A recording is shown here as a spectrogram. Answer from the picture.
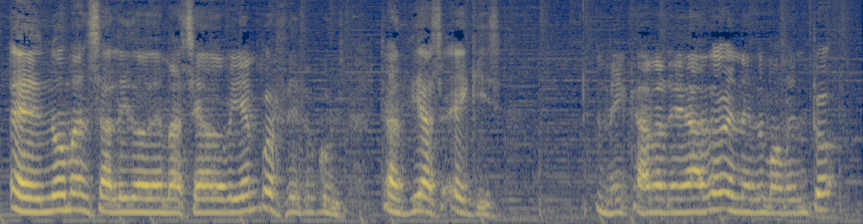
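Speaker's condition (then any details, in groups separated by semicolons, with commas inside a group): Cerebral palsy, mild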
